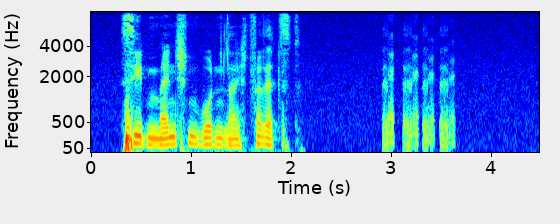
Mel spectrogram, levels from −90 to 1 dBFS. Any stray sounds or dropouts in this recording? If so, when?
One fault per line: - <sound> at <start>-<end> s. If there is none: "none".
- laugh at 2.9-3.7 s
